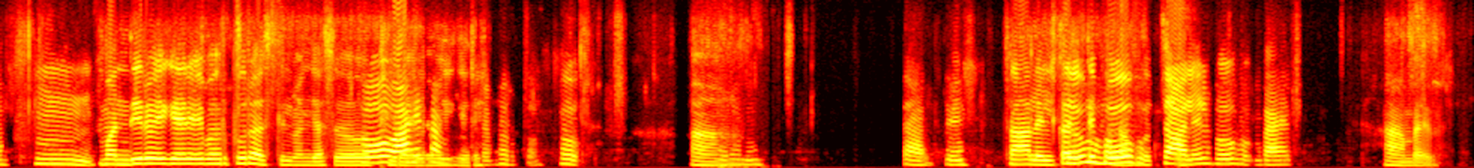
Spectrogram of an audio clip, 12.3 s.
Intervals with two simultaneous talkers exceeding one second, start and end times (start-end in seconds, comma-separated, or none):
8.4-9.9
